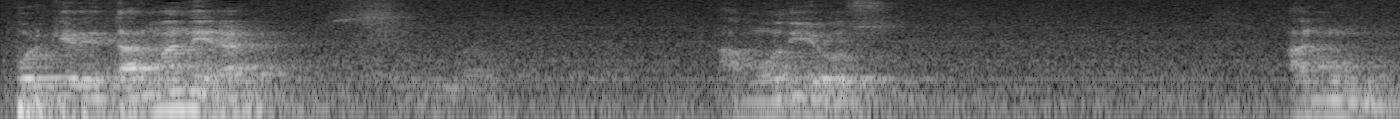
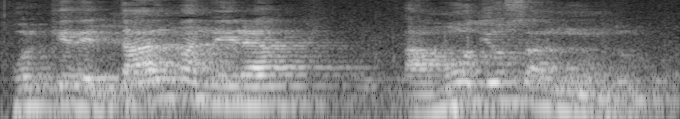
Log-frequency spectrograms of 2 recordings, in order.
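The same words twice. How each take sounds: First: It is read more slowly. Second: It is read at a normal pace.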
